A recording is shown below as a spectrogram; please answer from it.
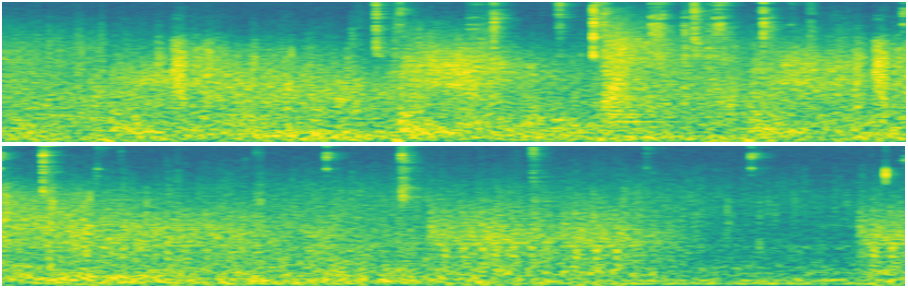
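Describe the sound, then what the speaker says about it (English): Artillery fire in a Graviteam Tactics battle: a dense, continuous barrage of booming blasts and crackling bursts overlapping one another, loud and sustained throughout with no talking. "This artillery has to finish them this time"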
